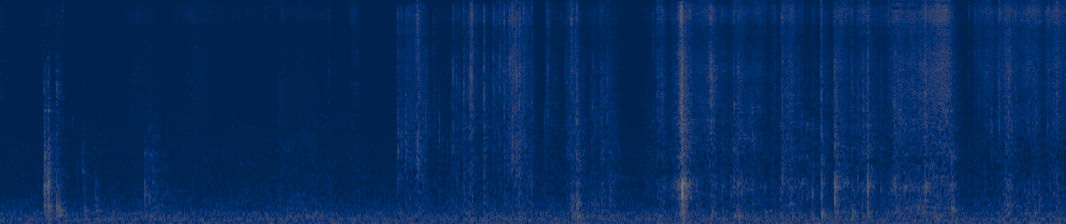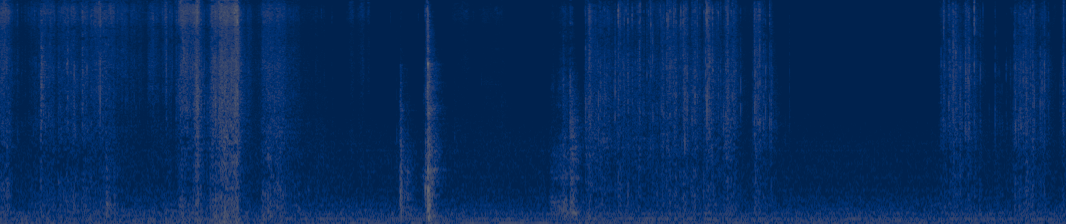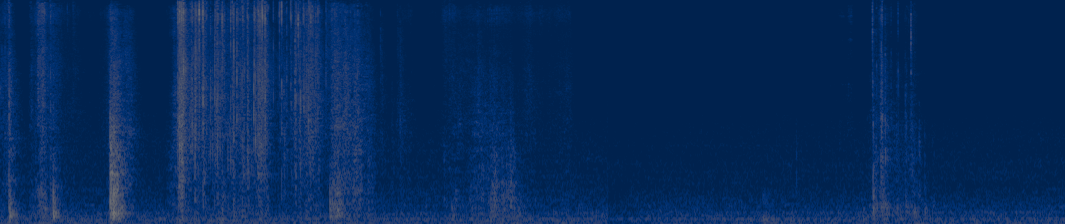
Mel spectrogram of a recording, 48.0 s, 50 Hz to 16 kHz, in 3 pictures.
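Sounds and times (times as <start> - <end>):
crinkling and rustling: 1.3 - 21.6, 24.3 - 27.8, 30.1 - 40.5.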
